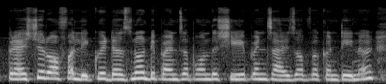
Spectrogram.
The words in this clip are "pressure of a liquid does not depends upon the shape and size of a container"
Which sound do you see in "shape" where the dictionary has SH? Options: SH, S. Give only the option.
SH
